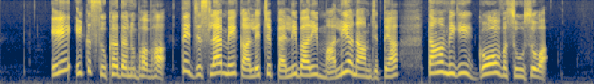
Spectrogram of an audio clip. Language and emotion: Dogri, happy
